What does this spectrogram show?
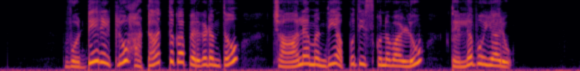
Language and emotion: Telugu, surprised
